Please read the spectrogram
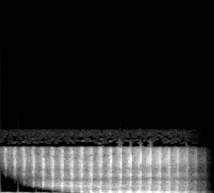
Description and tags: An interesting processed noise.
artificial, bizarre, echo, effect, electric, electronic, freesampler, futuristic, fx, machine, noise, processed, random-sound, rhythm, rhythmic, sample, sci-fi, sound, sound-effect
